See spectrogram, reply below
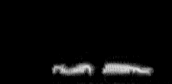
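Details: Spotted dove of the 'giọng thổ' voice style: a single two-part coo, a wavering first note then a longer even coo easing down in pitch, in quiet surroundings.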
